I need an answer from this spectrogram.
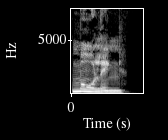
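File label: "mauling", British English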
